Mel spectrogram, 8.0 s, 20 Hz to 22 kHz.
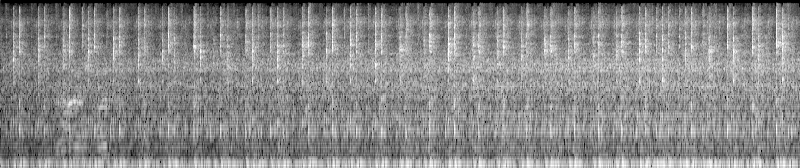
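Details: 1971 Triumph T120 650cc twin after pilot mixture screws tweaked about an eighth turn: steady, even idle with a firm low beat, no stumbles or misses, comes off idle smoothly.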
